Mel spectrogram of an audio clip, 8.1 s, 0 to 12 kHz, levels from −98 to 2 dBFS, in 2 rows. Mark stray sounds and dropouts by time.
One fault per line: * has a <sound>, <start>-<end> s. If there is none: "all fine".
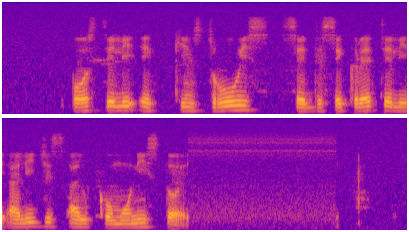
all fine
